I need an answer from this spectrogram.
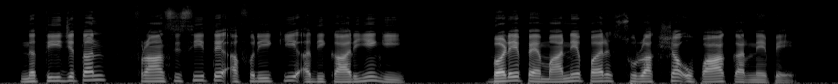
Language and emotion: Dogri, neutral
